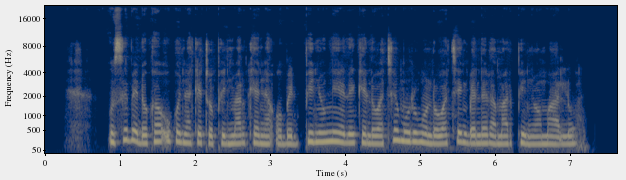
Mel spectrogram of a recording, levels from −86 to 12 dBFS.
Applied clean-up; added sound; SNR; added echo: neural mask model Resemble Enhance denoiser.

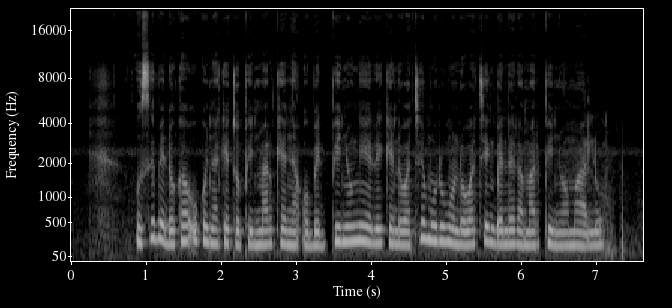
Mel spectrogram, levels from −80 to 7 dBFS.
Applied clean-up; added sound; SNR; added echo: none; none; none; none.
